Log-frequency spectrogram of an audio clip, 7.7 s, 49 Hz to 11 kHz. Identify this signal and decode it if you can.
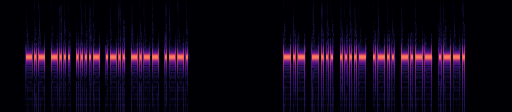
Morse code, heard as a keyed tone, about 32 wpm, 700 Hz. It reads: KB4LYP KB4LYP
